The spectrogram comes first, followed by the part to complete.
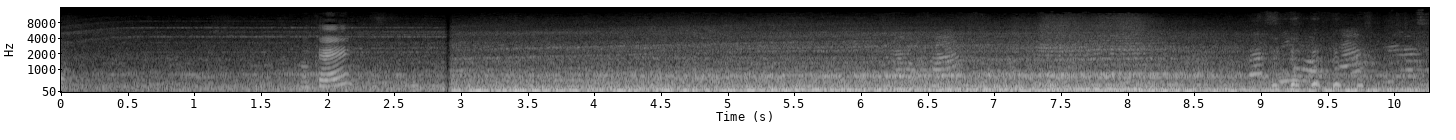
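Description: Calgary C-Train light-rail train moving off along the platform: a strong, steady rumble starts about three seconds in, and a motor whine rises slowly in pitch as the train picks up speed.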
